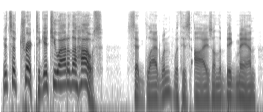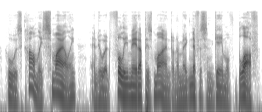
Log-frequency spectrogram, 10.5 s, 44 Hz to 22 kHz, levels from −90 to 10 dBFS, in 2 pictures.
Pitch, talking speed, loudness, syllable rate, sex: 110 Hz, 210 wpm, -22 LUFS, 4.9 syllables/s, male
